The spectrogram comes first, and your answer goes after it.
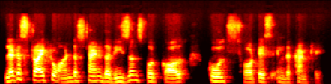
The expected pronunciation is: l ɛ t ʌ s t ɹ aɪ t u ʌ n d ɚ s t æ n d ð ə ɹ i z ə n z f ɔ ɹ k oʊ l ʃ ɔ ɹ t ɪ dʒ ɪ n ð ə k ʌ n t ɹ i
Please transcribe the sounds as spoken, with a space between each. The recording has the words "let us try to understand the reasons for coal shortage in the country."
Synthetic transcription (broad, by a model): l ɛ t ʌ s t ɹ aɪ t u ʌ n d ɚ s t æ n d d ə ɹ i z ə n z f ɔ ɹ k oʊ l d ɔ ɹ t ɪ z ɪ n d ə k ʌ n t ɹ i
